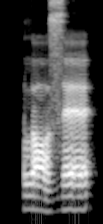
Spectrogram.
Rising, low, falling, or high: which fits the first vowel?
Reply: falling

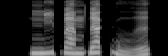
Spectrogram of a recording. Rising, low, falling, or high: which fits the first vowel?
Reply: rising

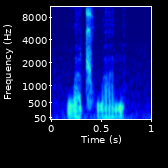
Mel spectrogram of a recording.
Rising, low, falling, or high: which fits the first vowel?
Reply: falling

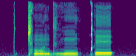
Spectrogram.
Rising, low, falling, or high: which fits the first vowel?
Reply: low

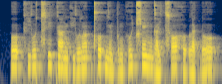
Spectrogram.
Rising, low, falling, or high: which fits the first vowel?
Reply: high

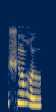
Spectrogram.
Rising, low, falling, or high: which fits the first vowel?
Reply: high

